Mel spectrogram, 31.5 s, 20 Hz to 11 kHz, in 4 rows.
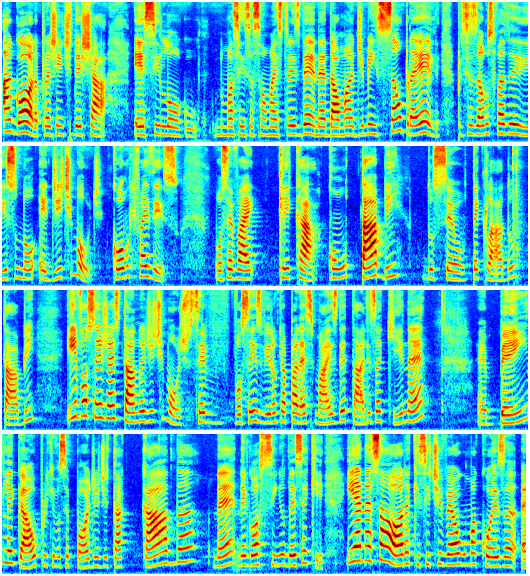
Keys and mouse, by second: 1.0-3.2 middle drag, 10.5 middle click, 15.7 Tab, 19.5 middle click, 21.6-22.7 middle drag, 23.0-24.5 middle drag, 24.6 middle click, 25.4 click, 27.4 g, 27.9-30.4 right drag.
